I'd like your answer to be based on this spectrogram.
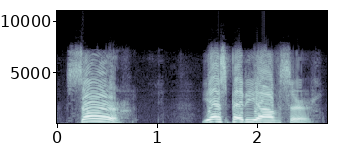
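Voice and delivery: loud, high group shout; loud corrected reply. Retold or imitated. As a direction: bellow the corrected answer. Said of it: "corrected ourselves louder than the previous".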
